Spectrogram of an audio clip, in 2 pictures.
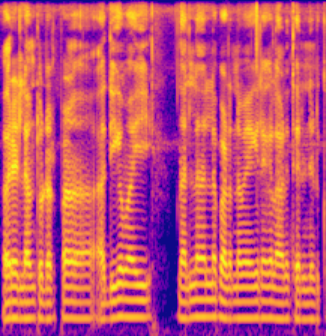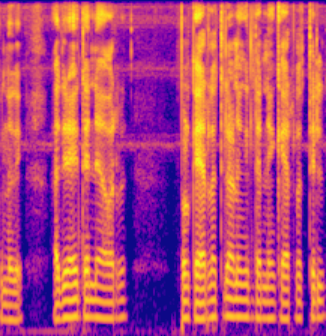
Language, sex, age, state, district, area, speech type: Malayalam, male, 18-30, Kerala, Kozhikode, rural, spontaneous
